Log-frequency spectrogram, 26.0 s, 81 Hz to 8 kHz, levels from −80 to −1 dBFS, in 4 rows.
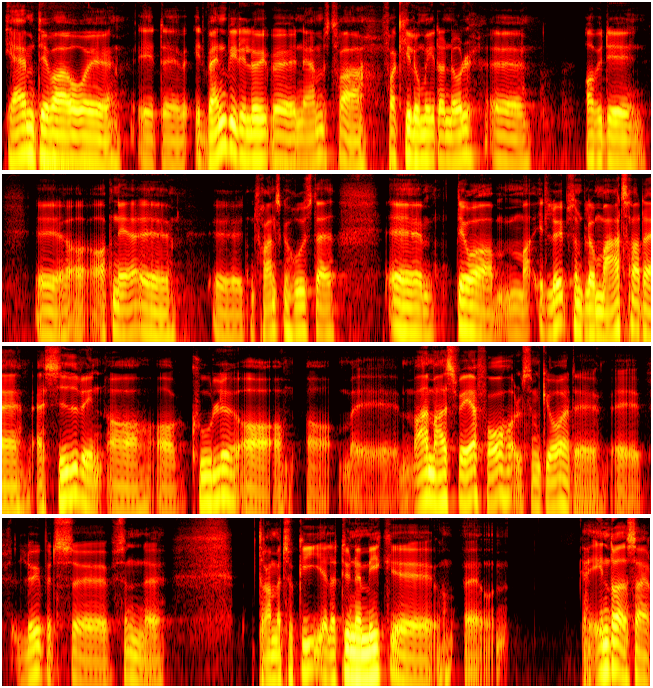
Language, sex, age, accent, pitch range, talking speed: Danish, male, 50-69, native, 90-110 Hz, 105 wpm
